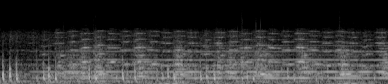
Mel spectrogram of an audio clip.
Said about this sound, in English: The steady pound of hoofs sustained throughout the hours of darkness.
